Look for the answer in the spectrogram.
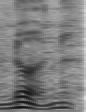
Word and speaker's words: Nun: It's the letter N in Arabic, or Nun, as they pronounce it,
